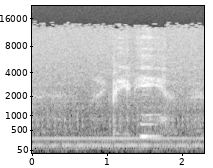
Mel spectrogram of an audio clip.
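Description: A brief, soft whispered voice about a second in, over a steady low electrical-sounding hum.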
